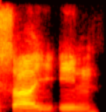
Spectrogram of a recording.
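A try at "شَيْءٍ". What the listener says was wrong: ya syai jangan syai'in jangan ke hidung syai'in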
